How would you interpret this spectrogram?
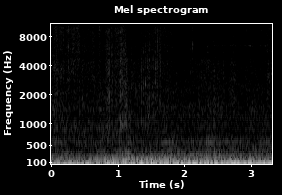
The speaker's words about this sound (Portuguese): Cara, meu carro aqui, eu acho que ele deu uma tossida. Eu dei uma freada nele aqui enquanto eu apertava pra desligar o ar-condicionado. Foi engraçado agora. Parece muito uma torcida. Depois eu tenho que olhar isso e não quebrou nada.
